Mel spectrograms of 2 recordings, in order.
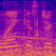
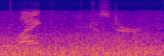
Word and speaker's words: Lancaster: We're now driving through beautiful Lancaster County, Pennsylvania, where there are just beautiful farms everywhere.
